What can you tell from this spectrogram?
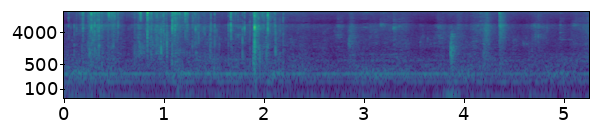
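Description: Faint rustling and scattered light clicks of small plastic zip bags being handled on a metal wire storage rack, mostly in the first two seconds, over a low steady hum.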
